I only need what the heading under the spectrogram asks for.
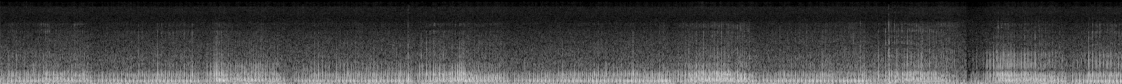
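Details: Deep, even purring from a domestic cat, throbbing in regular breath cycles of about one to two seconds, with a slight rustling click near the end.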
